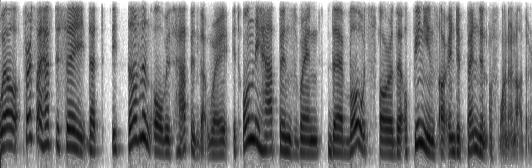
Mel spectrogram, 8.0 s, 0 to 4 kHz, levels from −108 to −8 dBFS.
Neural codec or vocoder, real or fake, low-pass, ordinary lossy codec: none; real; 3.6 kHz; Opus, 32 kbps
